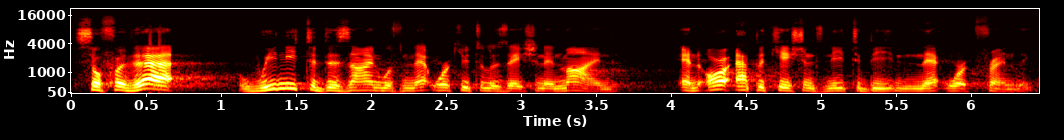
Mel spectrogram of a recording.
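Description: A man's voice: mid-range voice, expressive, normal speed, fairly bright tone. A man from Cameroon giving a structured technical talk on a conference stage. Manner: clear, structured presenting. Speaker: conference speaker. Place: large conference hall stage. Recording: reverberant conference hall.

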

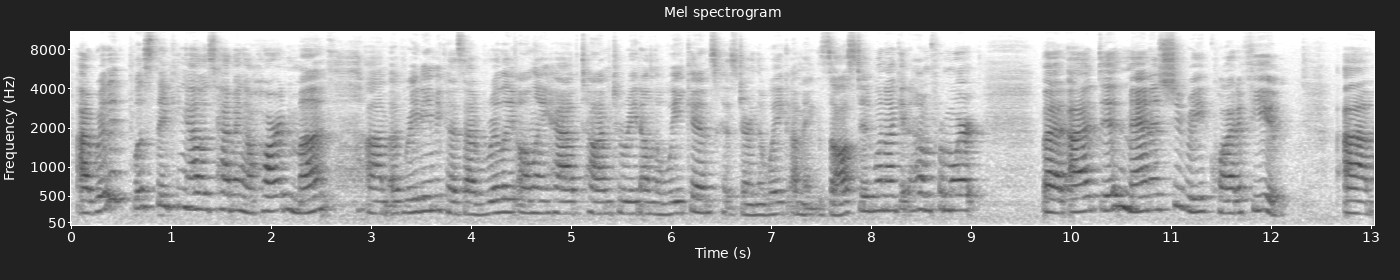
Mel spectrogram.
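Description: Sitting in a room at home with bookshelves behind her, a book vlogger in her thirties chats casually through her monthly reading wrap-up while battling a sinus cold. Her slightly high voice is gravelly yet bright, at a moderate pace, and she rambles with lots of ums and self-corrections. The camera mic sits a bit distant, giving roomy echo.

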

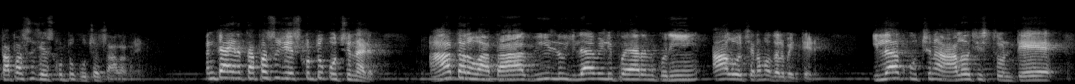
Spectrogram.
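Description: A woman giving a devotional discourse on scripture. She tells the story in an animated way and keeps asking and answering her own questions. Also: on the high side, rough recording.

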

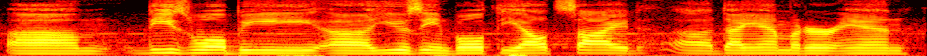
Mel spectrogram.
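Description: On a tour of a large machine shop, a middle-aged company manager explains the processes in a matter-of-fact way, often saying um and uh. His voice is somewhat high, monotone and a little slow. It's recorded on a lapel mic with slight background noise.

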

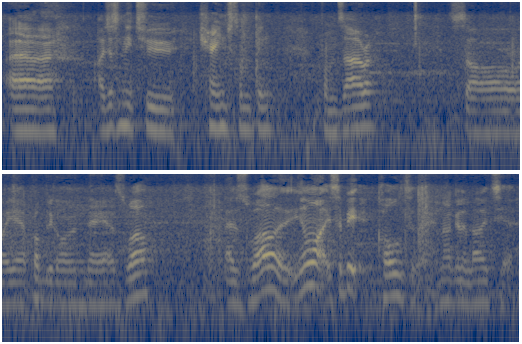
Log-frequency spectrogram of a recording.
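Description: A vlogger in his twenties from Hong Kong talks casually to a handheld camera held at arm's length, first in a small indoor room and then on an outdoor walkway. His mid-range voice moves at normal speed against background noise, and he's chatty, repeating words as he greets his viewers and calls them "guys."

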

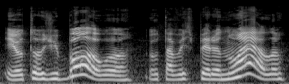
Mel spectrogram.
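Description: A woman's voice: fairly high pitch, moderate pace, fairly bright tone, close to an everyday voice. A Brazilian woman voicing a carefree teenage prankster girl in a game roleplay story, laid-back and teasing.

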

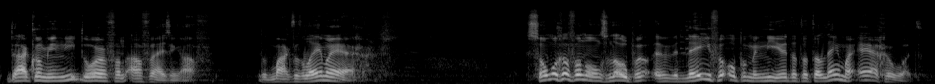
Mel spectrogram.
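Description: Animated, slightly hoarse man preaching. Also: a little high, normal speed. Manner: earnest, repetitive restarts, animated delivery. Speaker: pastor. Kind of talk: sermon. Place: church hall. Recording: long church-hall reverb.

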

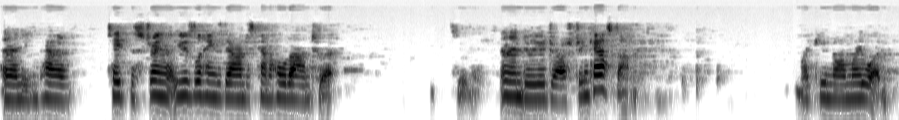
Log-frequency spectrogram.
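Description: A woman with a slightly husky, breathy voice walks through a loom-knitting project in a chatty, informal way. She speaks at a mid pitch, often correcting herself as she works with her hands. The sound is muffled and lo-fi, like an old home video made on a camera mic. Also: steady tone, a little fast, long pauses, darkish tone. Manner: chatty, informal, self-correcting, talks while working hands-on. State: cough drop in her mouth. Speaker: craft tutorial host. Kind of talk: casual step-by-step tutorial.

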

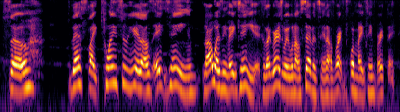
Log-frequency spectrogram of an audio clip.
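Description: A late-thirties vlogger from Charlotte, North Carolina talks a little fast in a medium-pitched voice while hiking a wooded trail outdoors. She holds her phone at arm's length, chats reflectively and motivationally with "y'all," and the recording has no echo.

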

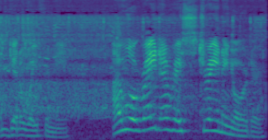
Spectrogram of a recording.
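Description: Woman, low voice, gameplay commentator, playful and self-mocking, excited yelps; slightly dull recording. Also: normal speed, slight background noise.

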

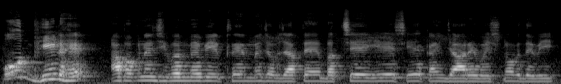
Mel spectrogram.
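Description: This swami's a little high voice holds a steady tone at a moderate pace, and the recording is reverberant. He's leading a home gathering in a private residence, posing questions to listeners and getting them to repeat after him. His Hindi discourse on spiritual matters is sprinkled with English words.

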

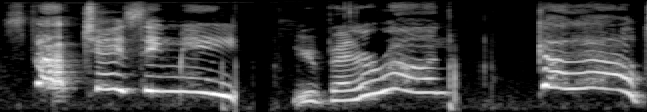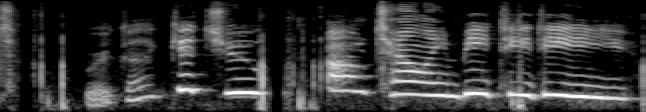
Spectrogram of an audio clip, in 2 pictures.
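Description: Young male doing a squeaky little dinosaur kid. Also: big pitch swings, takes it slowly, a little hiss or hum, full character voice. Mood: pestering. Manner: squeaky, exclaiming. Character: small excitable young dinosaur kids, squealing. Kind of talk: improvised toy dinosaur play.

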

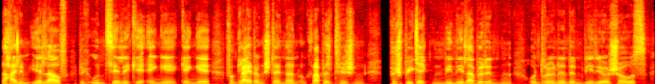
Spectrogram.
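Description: A man narrates a children's audiobook in an even, clear manner, his voice sitting in a middle register. The recording is very dry and close, with no room sound. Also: medium pitch, normal speed, few pauses, no echo.

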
